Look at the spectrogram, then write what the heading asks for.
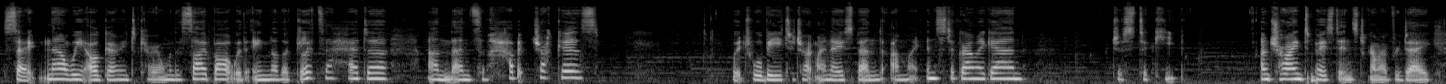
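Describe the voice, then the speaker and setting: A woman with a croaky voice, chatting casually over her planner video with a self-deprecating, rambling manner. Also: on the high side, steady tone, moderate pace, a little mellow, soft background music. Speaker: planner vlogger.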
